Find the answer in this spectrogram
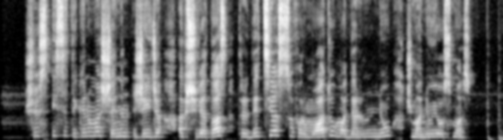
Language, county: Lithuanian, Alytus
